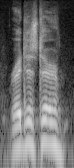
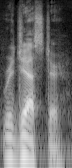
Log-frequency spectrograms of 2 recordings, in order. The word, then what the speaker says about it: Regester: Damn, Dan Register. How do you say his last name? Regester. I know. It's just not Dave- Register.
